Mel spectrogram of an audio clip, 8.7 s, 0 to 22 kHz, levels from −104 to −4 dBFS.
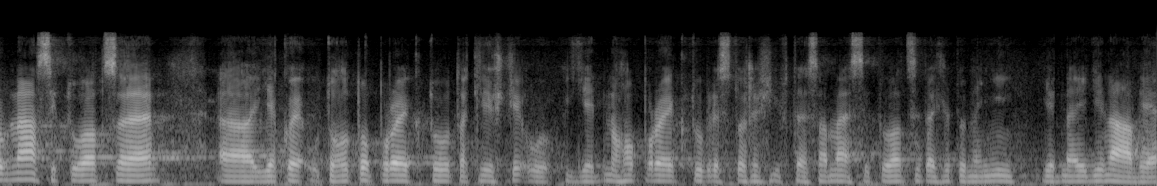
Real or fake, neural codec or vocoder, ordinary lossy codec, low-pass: fake; codec, 44.1 kHz, 7.8 kbps, DAC; Opus, 16 kbps; 9.9 kHz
